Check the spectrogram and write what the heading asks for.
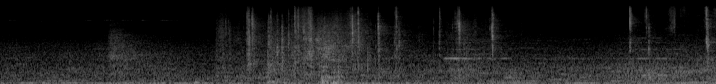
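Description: A series of light clicks and taps with some rustling, as strips of blue tape are pressed onto a wooden door frame and a sheet of paper is handled.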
